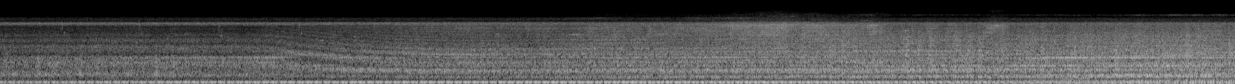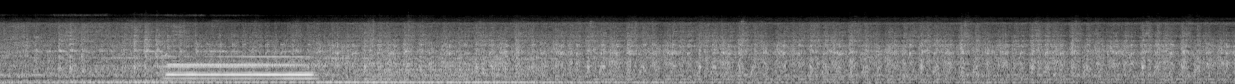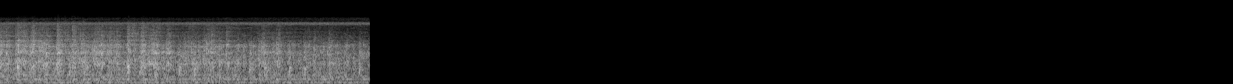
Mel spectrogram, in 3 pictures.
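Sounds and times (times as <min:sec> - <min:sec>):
coaches rumbling on track: 0:00.0 - 0:28.4
diesel engine drone: 0:00.0 - 0:28.4
train horn blast: 0:09.9 - 0:17.9.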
